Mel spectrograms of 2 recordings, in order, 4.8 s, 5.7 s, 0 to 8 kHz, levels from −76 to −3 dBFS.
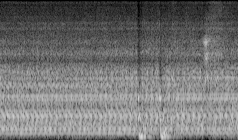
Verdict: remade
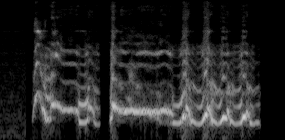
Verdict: remade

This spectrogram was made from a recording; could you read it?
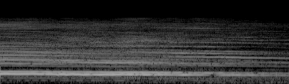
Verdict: remade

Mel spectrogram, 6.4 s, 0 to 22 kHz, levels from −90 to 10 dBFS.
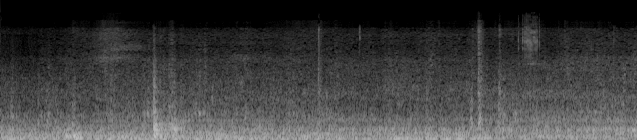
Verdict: recorded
